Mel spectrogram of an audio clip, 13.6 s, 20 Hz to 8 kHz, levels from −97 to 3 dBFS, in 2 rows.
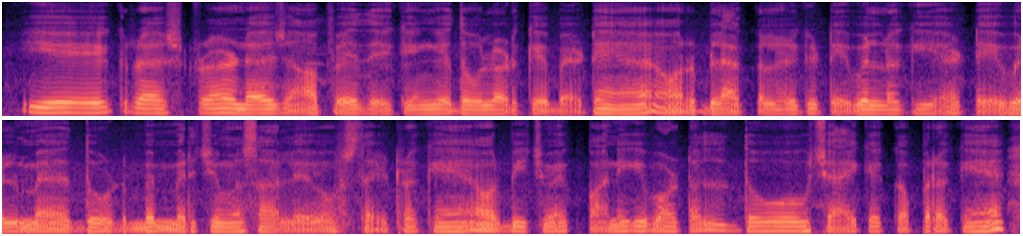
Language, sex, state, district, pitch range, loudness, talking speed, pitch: Hindi, male, Bihar, Jamui, 110-120 Hz, -23 LUFS, 175 wpm, 115 Hz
